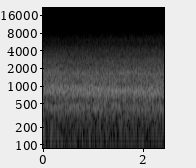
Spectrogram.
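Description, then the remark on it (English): A huge Old Trafford crowd roars and cheers Andy Cole's first goal for Manchester United, turned in after a Giggs corner, a dense, steady wash of noise that holds at the same loud level throughout, with no single voice standing out. “And the crowd welcomes the first successful strike by the £7 million man.”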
